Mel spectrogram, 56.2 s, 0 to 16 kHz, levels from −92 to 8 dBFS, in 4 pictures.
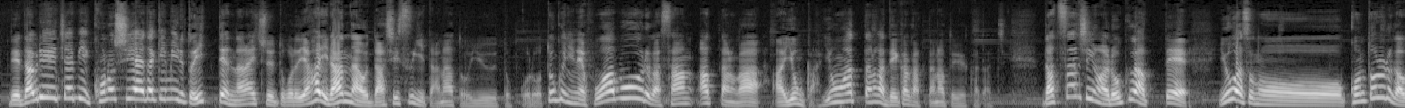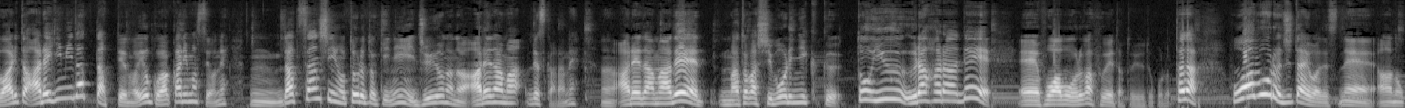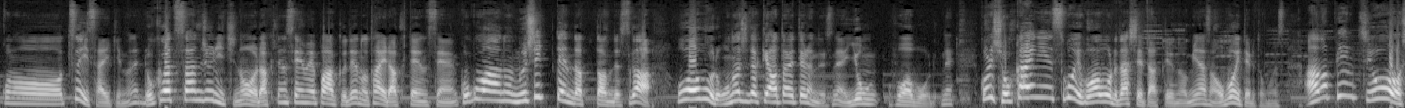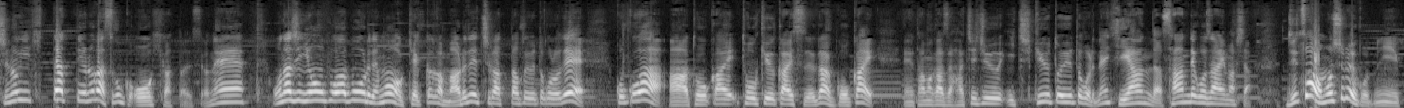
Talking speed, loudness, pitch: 415 characters per minute, -15 LUFS, 210 Hz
